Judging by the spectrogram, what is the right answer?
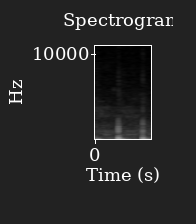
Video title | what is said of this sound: Jurassic Adventure Tour at Kualoa Ranch! - Oahu, Hawaii | If you knock on it, you guys can hear it's pretty hollow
